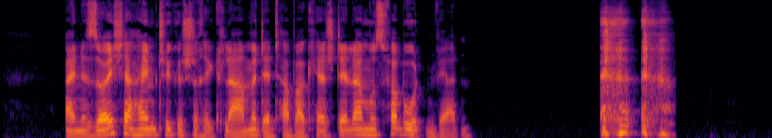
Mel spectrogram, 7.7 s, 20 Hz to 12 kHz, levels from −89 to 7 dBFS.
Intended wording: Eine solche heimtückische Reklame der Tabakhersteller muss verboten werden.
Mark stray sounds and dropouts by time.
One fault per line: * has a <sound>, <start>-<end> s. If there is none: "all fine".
* has a cough, 6.0-6.8 s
